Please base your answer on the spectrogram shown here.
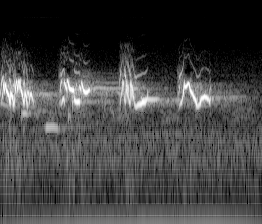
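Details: Four clear caroling phrases from an American robin, evenly spaced about every half second, each a bright slurred whistle sweeping up and down in pitch.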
